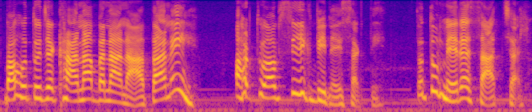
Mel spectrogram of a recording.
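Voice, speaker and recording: A woman's voice: sits high, very animated, measured pace, bright, forceful tone, heavily acted. A woman voicing a shrewd older mother-in-law in a family story, scolding and mock-sweet. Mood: mock-sweet, commanding.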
